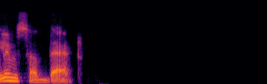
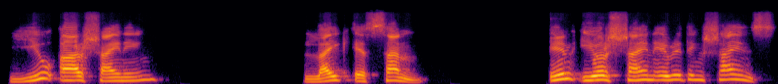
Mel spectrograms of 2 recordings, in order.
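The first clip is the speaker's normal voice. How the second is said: slower, each phrase weighed and spaced; slow deliberate repeat. Shown as a demonstration. Swami repeating the line for his listeners, slow and deliberate. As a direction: repeat it slowly so it sinks in. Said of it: "Let me repeat".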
